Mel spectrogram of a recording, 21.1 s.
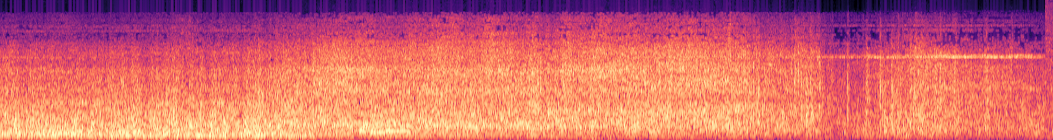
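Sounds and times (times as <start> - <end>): train noise and dragged wreckage: 0.0 - 21.0
high-pitched squeal: 6.1 - 10.0, 16.5 - 21.0.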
